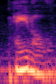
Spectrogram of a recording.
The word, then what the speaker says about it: Painal: Painal rhymes with anal.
